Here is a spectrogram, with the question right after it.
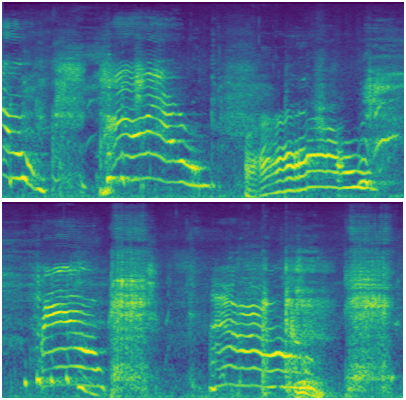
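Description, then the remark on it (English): A voice imitates shrill horror-film stabbing screeches as a reference to Psycho: a run of loud, piercing squeals that swoop up and down in pitch, repeated in quick bursts for several seconds. “making beeping noises, but using his hands suggestively.”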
